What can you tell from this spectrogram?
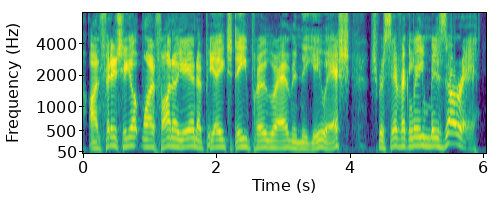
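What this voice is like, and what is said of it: Put-on English accent. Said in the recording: “Maybe based on the accent... Now switch to Missouri.”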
